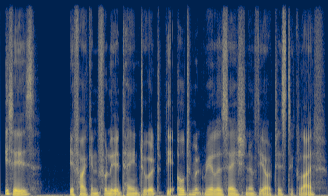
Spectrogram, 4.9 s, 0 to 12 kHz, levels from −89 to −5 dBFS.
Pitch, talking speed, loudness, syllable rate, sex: 100 Hz, 195 wpm, -22 LUFS, 6.2 syllables/s, male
